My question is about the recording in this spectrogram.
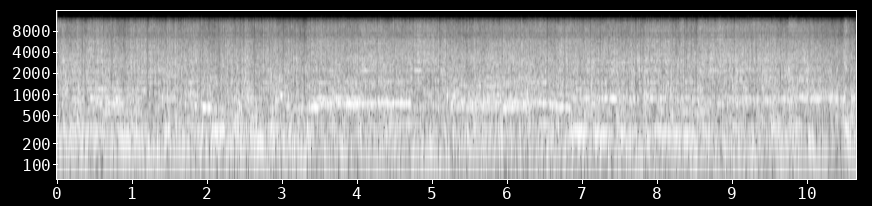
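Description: Rock band playing live and loud: electric guitars and a drum kit, with a male singer singing into a microphone.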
